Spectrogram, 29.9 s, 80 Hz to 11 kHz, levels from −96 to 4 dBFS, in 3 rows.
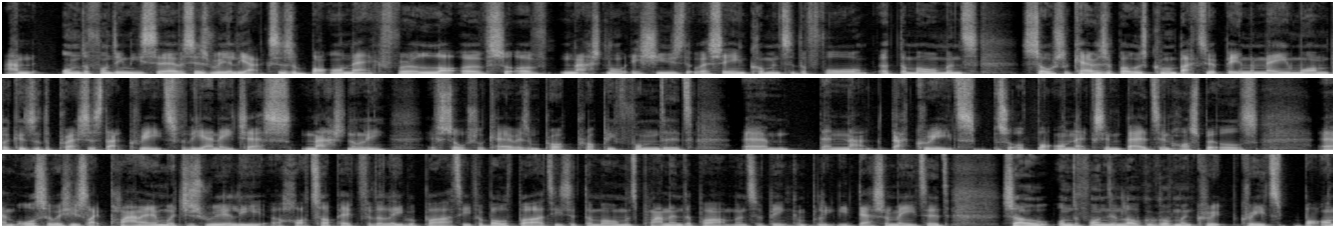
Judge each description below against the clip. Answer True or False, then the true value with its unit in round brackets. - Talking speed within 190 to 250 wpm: True (205 wpm)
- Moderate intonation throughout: False (2.1 semitones)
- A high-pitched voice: False (130 Hz)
